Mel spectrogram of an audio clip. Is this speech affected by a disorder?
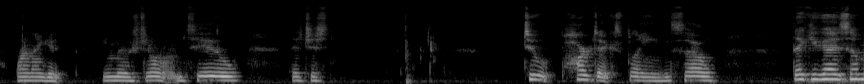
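Yes: cerebral palsy.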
